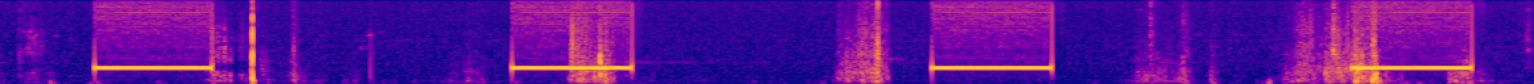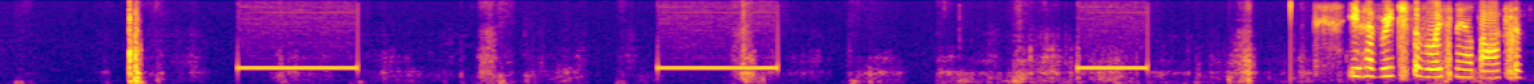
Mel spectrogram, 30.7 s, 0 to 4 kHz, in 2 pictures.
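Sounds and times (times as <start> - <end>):
telephone ringback tone during call transfer to a law office: 1.0 - 2.2, 5.1 - 6.5, 9.4 - 10.6, 13.6 - 14.8, 17.8 - 19.0, 22.0 - 23.2, 26.1 - 26.9
speech: 28.9 - 30.6.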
